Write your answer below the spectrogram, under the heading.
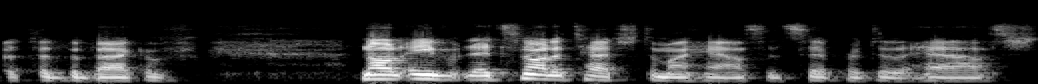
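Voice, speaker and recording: This man talks in an Australian accent with lively intonation. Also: quiet background. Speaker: cybersecurity analyst. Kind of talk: interview.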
